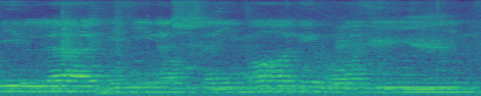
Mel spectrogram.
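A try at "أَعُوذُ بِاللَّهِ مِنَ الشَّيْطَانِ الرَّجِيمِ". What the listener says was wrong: B-nya jelaskan i. La sam napa? La-nya tipiskan malah nggih. Shin-nya kurang disebar. Nah, ash, to-nya tebalkan. To.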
